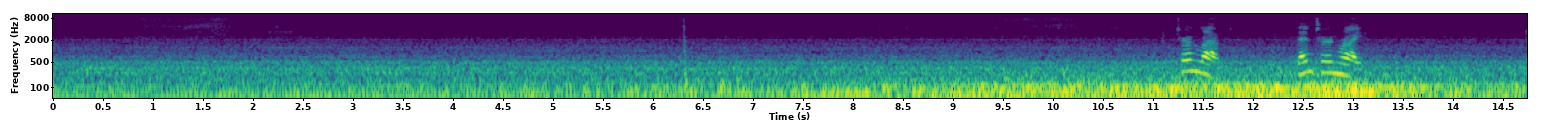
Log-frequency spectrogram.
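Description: A car engine hums low and grows louder as the car gathers speed.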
